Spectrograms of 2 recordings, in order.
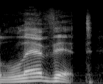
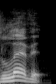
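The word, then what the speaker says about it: Leavitt: He said his last name is pronounced like the E is pronounced in Lebby. So Levit. Sam Levit. I think I said leave it earlier, didn't I? So it's Levit.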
